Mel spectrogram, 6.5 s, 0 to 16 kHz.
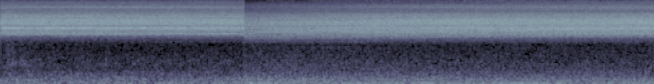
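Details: A cicada's steady, high-pitched buzzing drone in roughly the 3.6–4.2 kHz mid-frequency range, unbroken and hiss-like throughout, presented as a tinnitus masking sound.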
